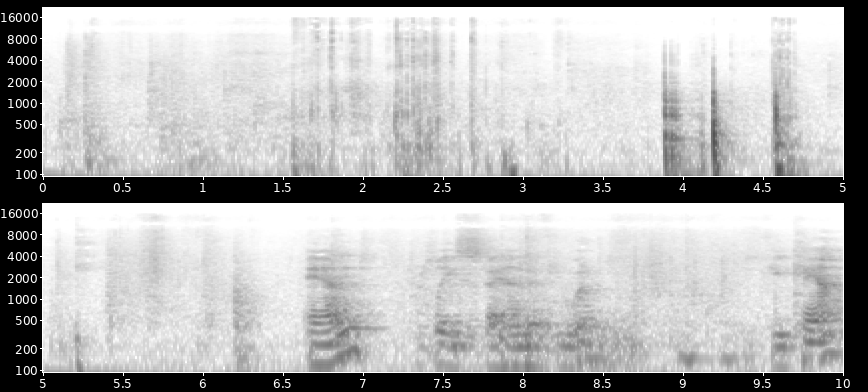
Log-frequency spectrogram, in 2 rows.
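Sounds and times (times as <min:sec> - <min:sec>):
thumps and knocks: 0:03.9 - 0:04.8.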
